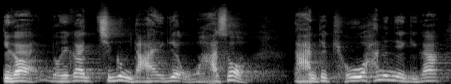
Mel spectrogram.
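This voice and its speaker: A man acting out a stern male teacher who loudly scolds a doubting father. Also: on the high side, unhurried, creaky. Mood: angry rebuke. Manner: loud, scolding, near-shouting.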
